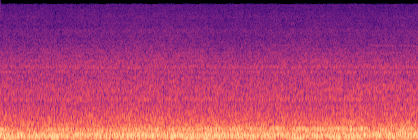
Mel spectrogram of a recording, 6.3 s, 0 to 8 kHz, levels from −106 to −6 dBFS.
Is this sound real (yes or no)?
yes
